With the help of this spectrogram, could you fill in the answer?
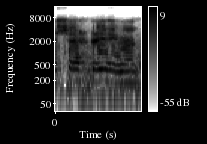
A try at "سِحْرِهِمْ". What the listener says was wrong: سحرهم نہیں، سے نہیں، سی سحرهم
